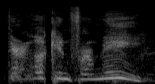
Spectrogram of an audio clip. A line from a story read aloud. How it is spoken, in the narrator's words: The little boy whispered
